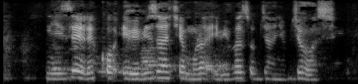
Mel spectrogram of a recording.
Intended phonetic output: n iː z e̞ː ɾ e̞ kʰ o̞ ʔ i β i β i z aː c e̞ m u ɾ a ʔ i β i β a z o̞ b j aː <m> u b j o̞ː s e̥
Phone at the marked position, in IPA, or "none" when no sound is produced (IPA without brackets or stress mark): ɲ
